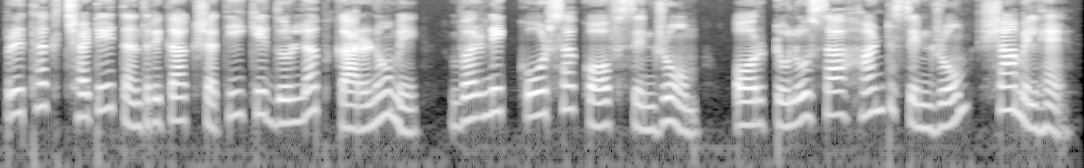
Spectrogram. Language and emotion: Hindi, neutral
